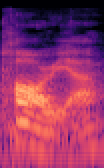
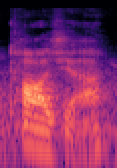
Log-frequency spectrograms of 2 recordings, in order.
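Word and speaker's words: Tarja: original one is called taria or taja depending on how you choose to pronounce her first name that is the singer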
